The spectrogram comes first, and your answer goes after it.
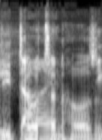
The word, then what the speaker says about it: Die Toten Hosen: How do you pronounce it? Is it D? Die Totenhosen. Die Die Toten Hosen. Totenhosen. Right.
